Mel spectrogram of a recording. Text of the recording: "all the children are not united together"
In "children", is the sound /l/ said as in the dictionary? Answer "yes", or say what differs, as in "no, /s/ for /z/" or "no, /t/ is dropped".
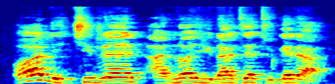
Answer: no, /l/ is dropped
